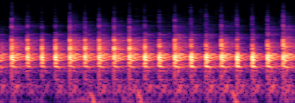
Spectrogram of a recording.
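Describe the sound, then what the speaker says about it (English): A knife slicing garlic thinly on a cutting board, a quick, even run of about fifteen crisp taps close up, each cut sharp and regular with no voices. "And we slice some garlic."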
